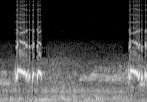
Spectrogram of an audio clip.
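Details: Zebra dove of local stock delivering its prized irama-class song, two mellow cooing phrases about two seconds apart, each opening with a drawn-out note and breaking into brisk clipped coos.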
